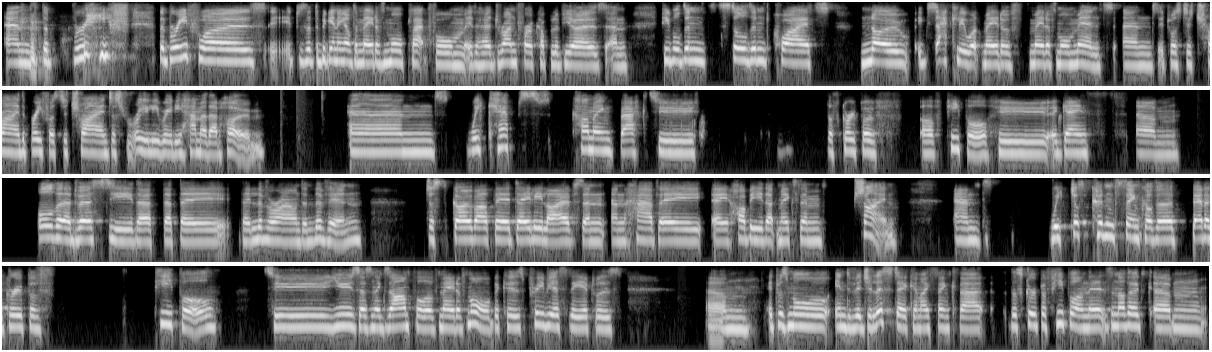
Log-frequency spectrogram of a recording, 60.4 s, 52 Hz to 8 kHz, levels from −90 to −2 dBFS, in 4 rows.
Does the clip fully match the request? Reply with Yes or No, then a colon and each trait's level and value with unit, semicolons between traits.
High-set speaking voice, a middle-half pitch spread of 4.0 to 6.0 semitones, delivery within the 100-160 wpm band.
No: high, 200 Hz; average, 2.8 semitones; average, 140 wpm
